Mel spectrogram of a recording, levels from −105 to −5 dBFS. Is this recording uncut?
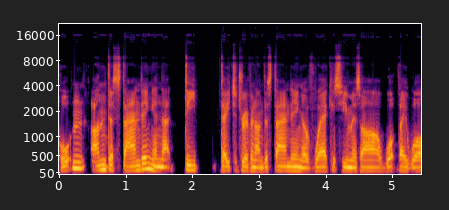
yes; 0 cuts

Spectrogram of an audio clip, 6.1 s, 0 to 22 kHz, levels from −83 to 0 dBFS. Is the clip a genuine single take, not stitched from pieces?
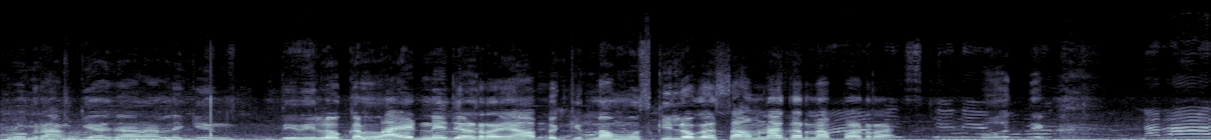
yes; 0 cuts

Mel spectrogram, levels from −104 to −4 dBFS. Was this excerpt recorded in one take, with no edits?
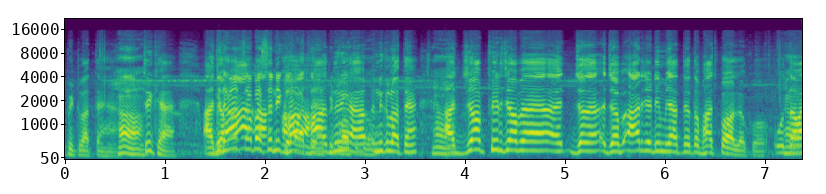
yes; 0 cuts

